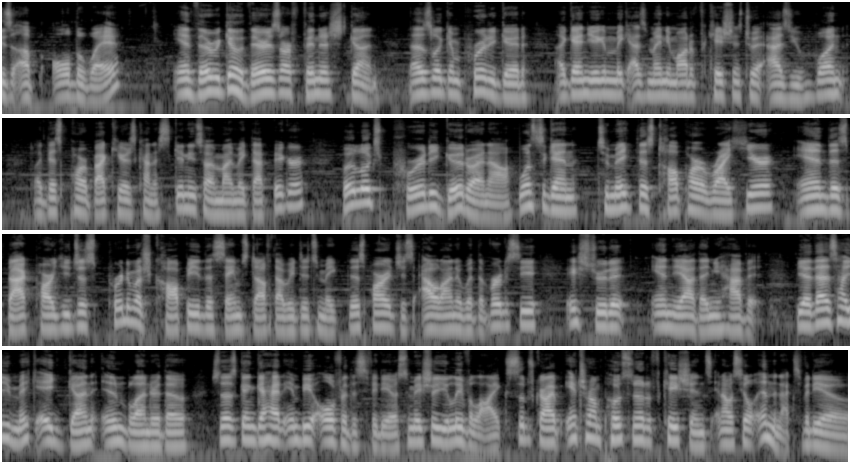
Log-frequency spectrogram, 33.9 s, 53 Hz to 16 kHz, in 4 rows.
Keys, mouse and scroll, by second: 1.9 click, 2.3-2.7 scroll down 3, 2.7-3.2 middle drag, 3.2-3.5 scroll up 2, 3.5-4.7 middle drag, 4.7 scroll down 3, 5.0-8.4 middle drag, 8.4-9.4 scroll up 4, 9.4-9.8 scroll down 4, 9.8-12.6 middle drag, 12.6-13.4 scroll up 2, 13.4-15.5 middle drag, 15.5-16.3 scroll up 3, 16.3 middle drag, 16.6-17.1 scroll down 5, 17.1-17.6 shift+middle drag, 17.6-18.1 scroll up 3, 18.1-18.6 middle drag, 18.6-19.0 scroll down 3, 19.0-19.5 middle drag, 19.5 scroll up 2, 19.8 middle drag, 20.1-20.8 scroll up 2, 20.8-22.8 scroll down 3, 22.8-23.2 middle drag, 23.2 scroll down 2, 23.3-25.9 middle drag, 25.9 click, 26.3-28.2 shift+middle drag, 28.2 scroll up 2, 28.3-29.6 middle drag, 29.6 scroll up 1, 30.0-33.9 middle drag.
